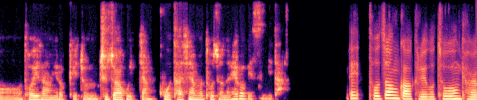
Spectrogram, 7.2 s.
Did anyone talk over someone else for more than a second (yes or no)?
no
